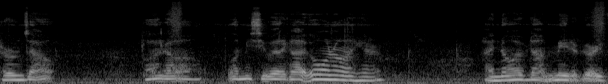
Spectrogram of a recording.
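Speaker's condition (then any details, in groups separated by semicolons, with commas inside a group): Cerebral palsy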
